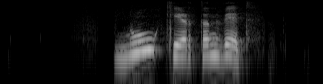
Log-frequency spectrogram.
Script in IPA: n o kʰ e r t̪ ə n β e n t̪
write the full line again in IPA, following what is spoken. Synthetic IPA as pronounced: n u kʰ e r t̪ ə n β e t̪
